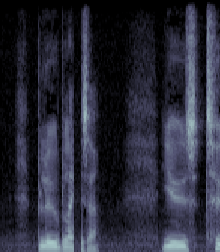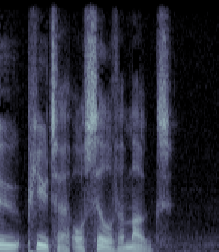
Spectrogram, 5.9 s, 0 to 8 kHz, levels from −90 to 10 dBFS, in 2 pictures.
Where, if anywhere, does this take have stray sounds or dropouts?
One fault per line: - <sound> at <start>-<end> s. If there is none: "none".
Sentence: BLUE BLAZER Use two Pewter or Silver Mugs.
- dropout at 1.0-1.1 s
